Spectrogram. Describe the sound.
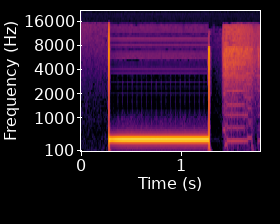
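A telephone ringing tone as a call is placed: a single loud, steady, mid-pitched tone lasting about one second, followed by a short, softer trailing sound.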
